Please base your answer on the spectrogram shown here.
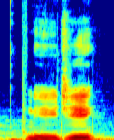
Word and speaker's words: nii: at the AA dictionary nii that's the correct way to pronounce this nii nii now I'm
